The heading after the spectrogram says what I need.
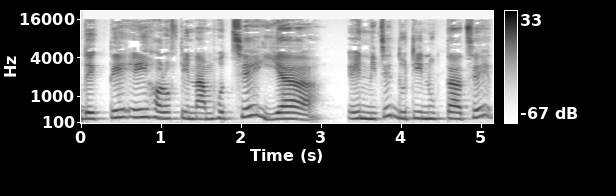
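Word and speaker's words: ياء: জিহ্বার মধ্যভাগ তার বরাবর উপরে তালুর সাথে লাগিয়ে উচ্চারিত হয় ইয়া। তবে ইয়া উচ্চারণের সময়ও তালু থেকে জিহ্বার মধ্যভাগ কিছুটা পৃথক থাকে।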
